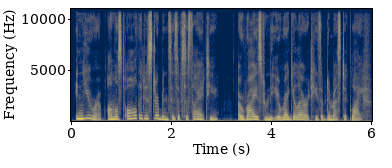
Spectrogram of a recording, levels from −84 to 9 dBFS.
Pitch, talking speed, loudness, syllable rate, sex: 225 Hz, 150 wpm, -17 LUFS, 5.9 syllables/s, female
